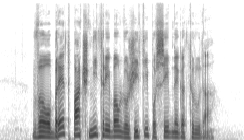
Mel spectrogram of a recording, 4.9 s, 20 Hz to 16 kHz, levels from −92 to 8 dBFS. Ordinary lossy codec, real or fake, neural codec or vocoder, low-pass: none; real; none; 14.4 kHz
